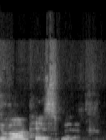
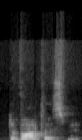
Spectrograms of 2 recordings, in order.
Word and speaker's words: DeVonta Smith: hurts person I'm gambling on we're gonna be Devonte Smith Devonta Smith sorry say his name why well if they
